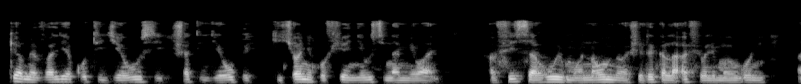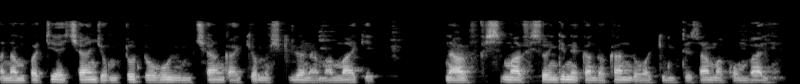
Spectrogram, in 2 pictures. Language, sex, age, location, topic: Swahili, male, 25-35, Mombasa, health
